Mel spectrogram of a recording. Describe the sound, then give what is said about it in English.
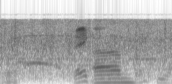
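A dense, steady inserted applause sound effect fills the whole moment, a continuous wash of clapping with a voice calling out over it partway through. “Is this where I insert the thunderous applause?”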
